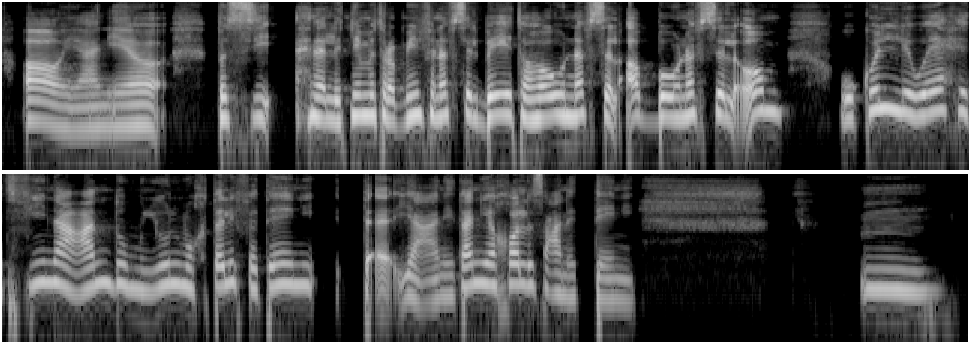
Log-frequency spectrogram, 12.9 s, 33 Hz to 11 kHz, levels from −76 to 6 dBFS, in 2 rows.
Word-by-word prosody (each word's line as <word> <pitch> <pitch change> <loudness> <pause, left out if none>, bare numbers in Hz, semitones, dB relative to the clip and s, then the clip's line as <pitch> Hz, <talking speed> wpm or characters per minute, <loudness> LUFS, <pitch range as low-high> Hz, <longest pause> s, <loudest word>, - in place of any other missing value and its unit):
آه 175 -4 +4
يعني 150 +2 -2
هو 160 -1 +2 0.4
بُصي، 205 -2 +3
إحنا 210 -1 +3
الاتنين 200 +4 +1
متربيين 215 0 +2
في 220 - -1
نفس 220 +1 +3
البيت 215 +2 +2
أهو، 200 +2 +4
ونفس 220 0 +4
الأب 205 0 +1
ونفس 215 +3 +3
الأُم، 240 +3 +2 0.4
وكُلّ 250 +6 0
واحد 245 +1 -1
فينا 255 +2 -3
عنده 230 +4 +1
ميول 220 +3 -5
مختلفة 225 +1 -4
تاني 240 +2 -4 0.3
ت - - -6 0.2
يعني 165 0 -5
تانية 240 +3 0
خالص 245 -1 -1
عن 185 -2 -5
التاني. 150 -3 -11 1.5
امم. 200 -2 -8
215 Hz, 135 wpm, -17 LUFS, 190-235 Hz, 1.5 s, آه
